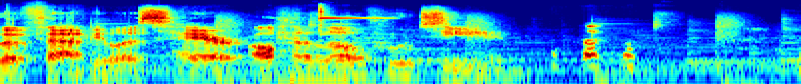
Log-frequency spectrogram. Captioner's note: graphic chiming; giggling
